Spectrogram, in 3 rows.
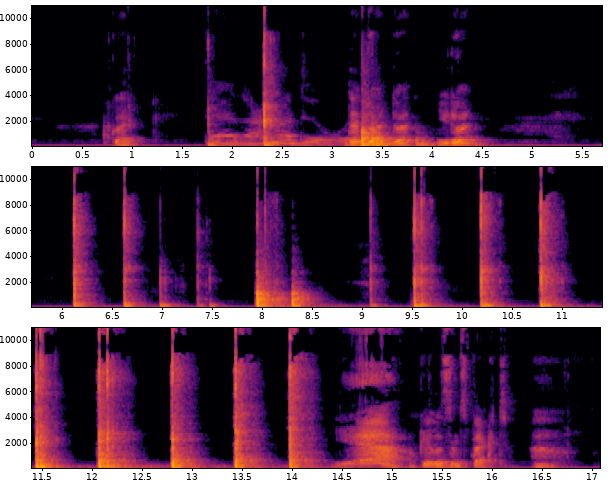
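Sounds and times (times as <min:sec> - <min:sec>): hammer knocking nail into wood: 0:06.1 - 0:08.5, 0:09.1 - 0:14.4.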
